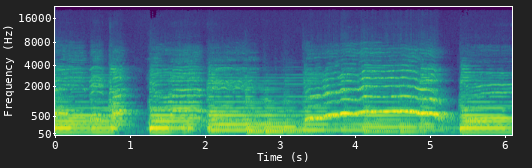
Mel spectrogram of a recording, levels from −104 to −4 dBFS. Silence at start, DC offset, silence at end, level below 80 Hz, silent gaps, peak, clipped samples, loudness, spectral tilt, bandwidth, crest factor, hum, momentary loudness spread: 0 s; under 0.1%; 0 s; -46 dBFS; none; 0 dBFS; under 0.1%; -13 LUFS; -8 dB/octave; 7.8 kHz; 12 dB; none; 7 LU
